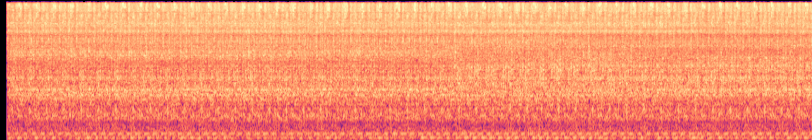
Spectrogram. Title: my misfire?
